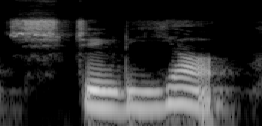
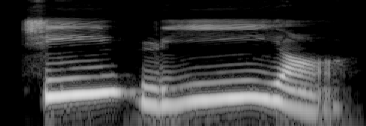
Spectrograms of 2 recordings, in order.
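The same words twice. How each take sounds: First: चिड़िया with short i on च and ड़, said slowly; 바른 발음으로 천천히 또박또박; correct form. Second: 찌리야처럼 끌어 읽는 틀린 형태; slowly stretched चिड़िया as the misspelled form; wrong spelling read out. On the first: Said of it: "जबकि शुद्ध है". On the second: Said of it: "जैसे अशुद्ध शब्द". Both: Shown as a demonstration.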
